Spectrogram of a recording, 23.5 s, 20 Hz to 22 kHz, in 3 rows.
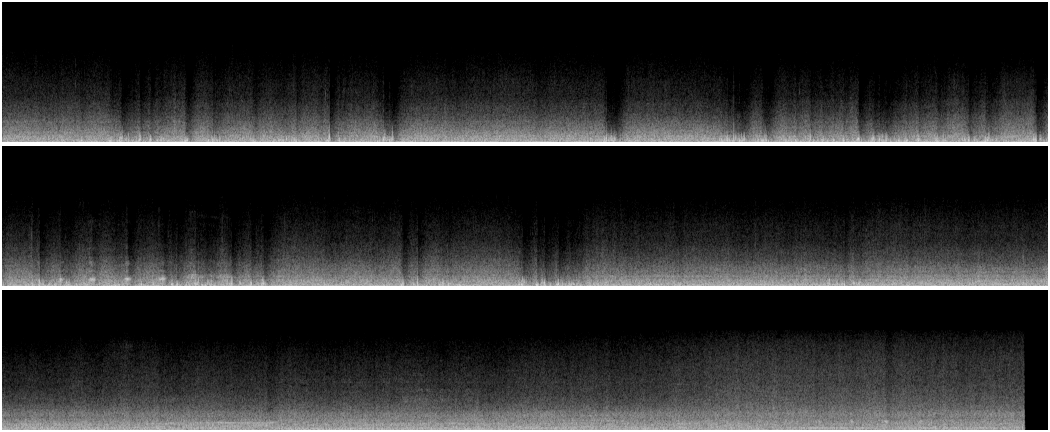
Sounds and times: Motorboat, speedboat: 0.0 - 23.4.

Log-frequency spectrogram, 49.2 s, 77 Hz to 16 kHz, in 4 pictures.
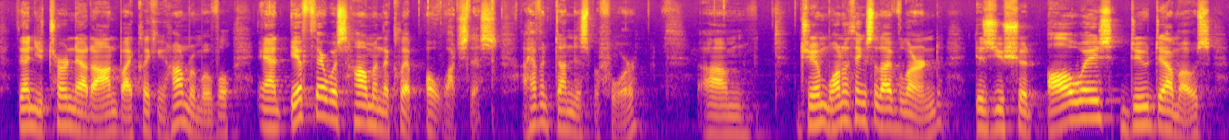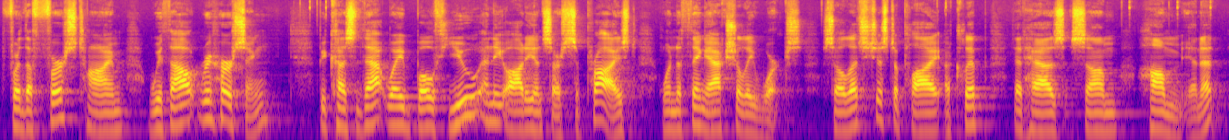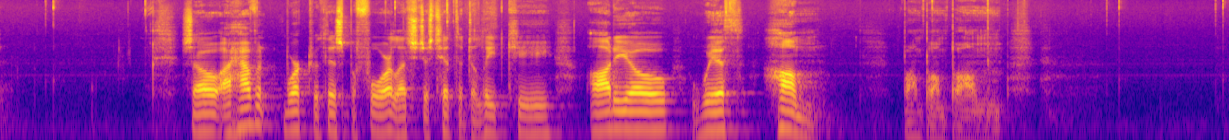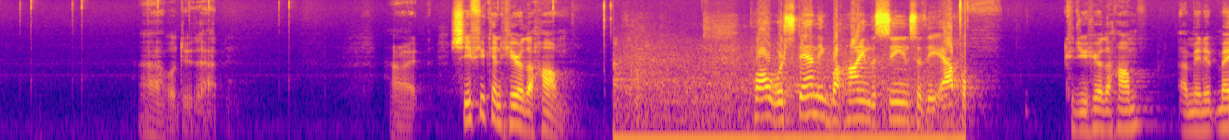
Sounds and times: Speech: 0.2 - 24.6, 26.4 - 32.9, 33.6 - 34.7, 38.2 - 39.2, 40.8 - 42.7, 44.2 - 46.7, 47.5 - 49.1.

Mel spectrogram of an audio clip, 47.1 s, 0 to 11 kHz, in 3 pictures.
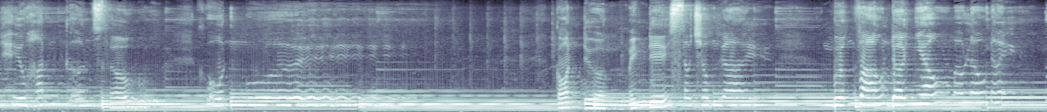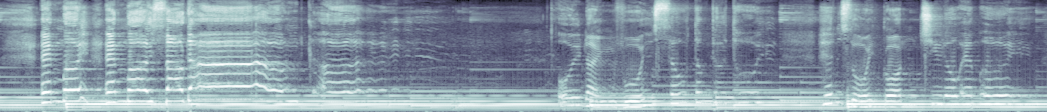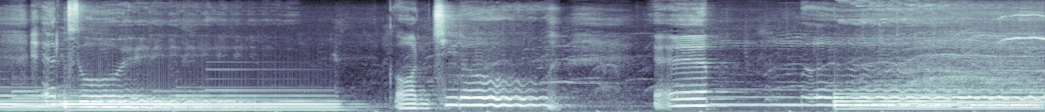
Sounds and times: Bass guitar: 0.0 - 37.0, 44.0 - 47.0
Singing: 16.3 - 22.4, 37.3 - 40.0, 41.1 - 47.0.

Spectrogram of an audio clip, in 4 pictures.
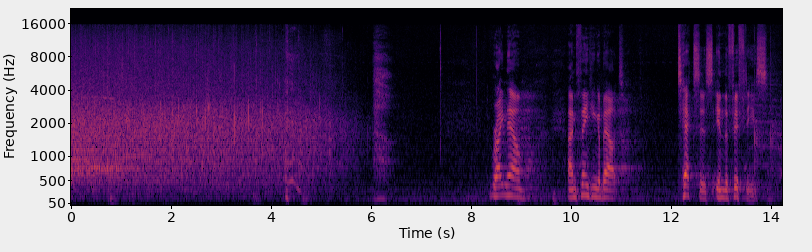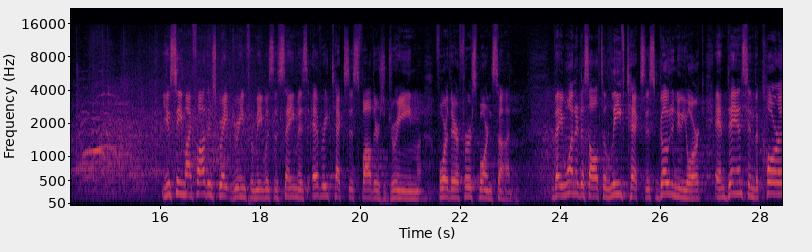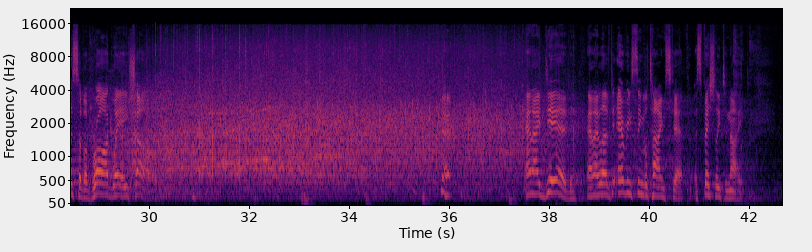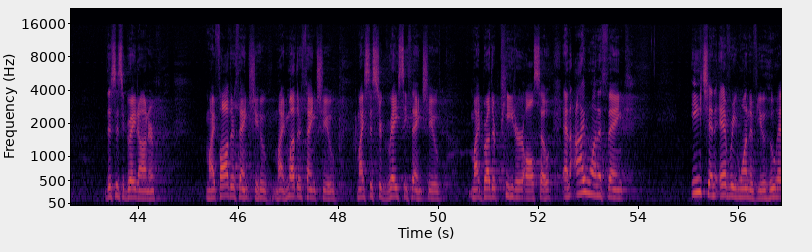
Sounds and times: Narration, monologue: 6.0 - 14.2, 15.8 - 30.4, 37.4 - 56.8
Male speech, man speaking: 8.4 - 9.2, 10.0 - 11.2, 12.2 - 14.0, 16.1 - 23.2, 23.9 - 30.1, 37.5 - 42.0, 43.4 - 44.5, 45.4 - 53.9, 55.1 - 56.8.

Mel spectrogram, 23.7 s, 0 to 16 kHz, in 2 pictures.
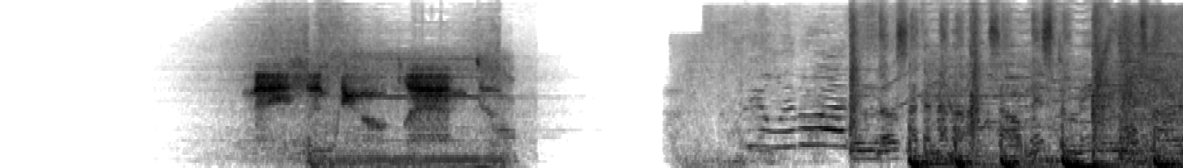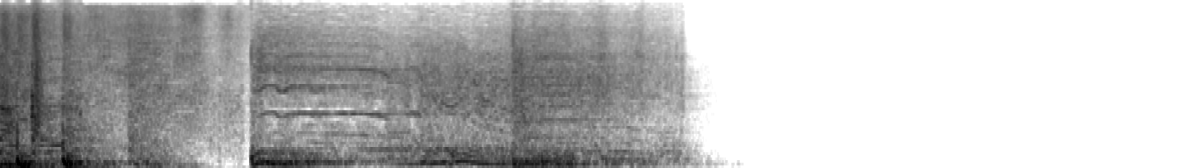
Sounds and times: Music: 1.5 - 5.8, 7.5 - 12.9, 14.4 - 19.1.

